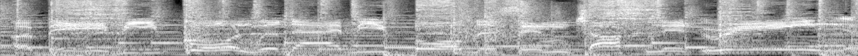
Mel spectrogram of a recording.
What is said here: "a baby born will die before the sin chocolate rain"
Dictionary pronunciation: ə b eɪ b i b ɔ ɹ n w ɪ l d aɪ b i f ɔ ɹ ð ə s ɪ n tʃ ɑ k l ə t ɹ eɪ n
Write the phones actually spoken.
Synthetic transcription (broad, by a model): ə b eɪ b i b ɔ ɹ n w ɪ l d aɪ b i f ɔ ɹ ð ə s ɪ n tʃ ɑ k n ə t ɹ eɪ n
